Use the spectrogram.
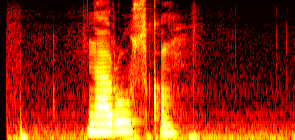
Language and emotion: Russian, neutral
